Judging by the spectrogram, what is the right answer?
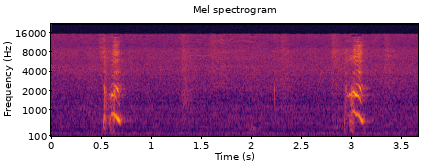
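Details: Baby with hiccups: two brief, sharp, soft hiccup sounds about two and a half seconds apart, with quiet room noise between them.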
